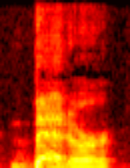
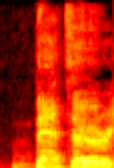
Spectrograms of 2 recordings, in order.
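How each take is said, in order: First: It has an American accent with a soft T. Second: It has a British accent with a crisp T. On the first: "en los Estados Unidos" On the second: "en Inglaterra y Australia"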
